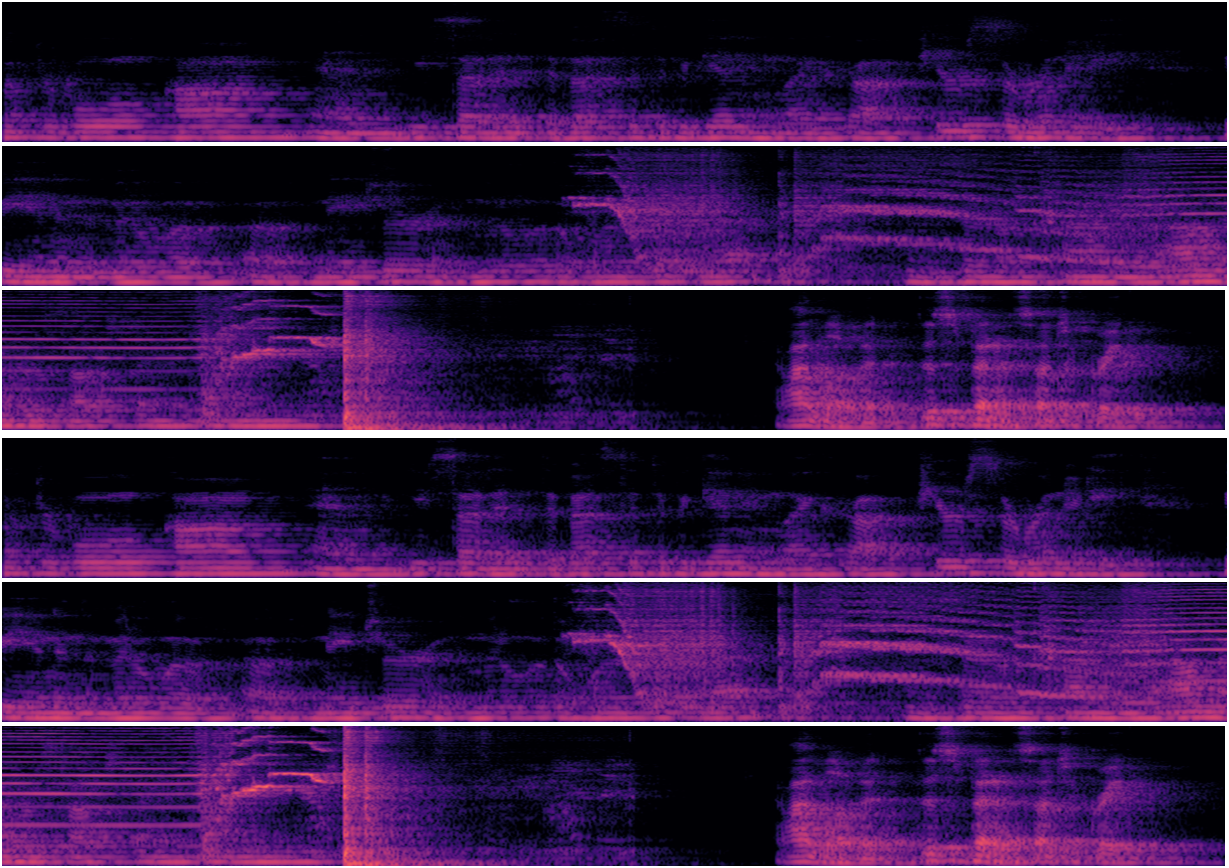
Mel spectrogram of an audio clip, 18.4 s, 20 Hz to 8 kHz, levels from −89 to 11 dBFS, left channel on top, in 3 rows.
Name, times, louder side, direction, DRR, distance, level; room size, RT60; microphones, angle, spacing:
voice 1, 0.0-5.6 6.1-10.4 10.6-14.1, right 1 dB, 50° right, -1 dB, 4.0 m, -39 dB
sound 1, 9.0-14.3 15.0-15.1 15.4-15.5, right 6 dB, 35° right, 0.8 m, -35 dB
voice 2, 16.1-17.9, equal, ahead, -1 dB, 2.8 m, -35 dB
18.0 x 14.0 x 2.3 m, 1.2 s
head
